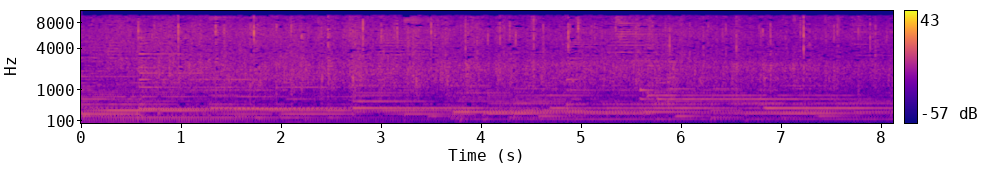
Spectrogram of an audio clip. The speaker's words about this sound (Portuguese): Aleluia. Vamos aplaudir Jesus.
